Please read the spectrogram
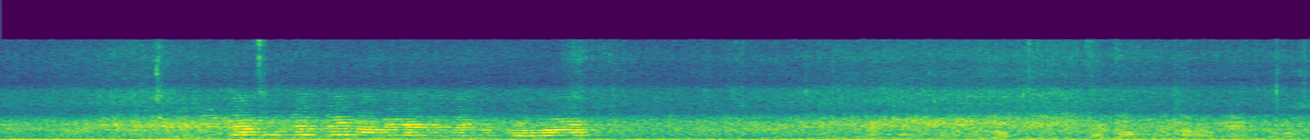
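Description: Busy shopping-mall ambience: a steady low hum and hiss of the crowded hall, with another person's voice speaking faintly for a couple of seconds, about a second in.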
